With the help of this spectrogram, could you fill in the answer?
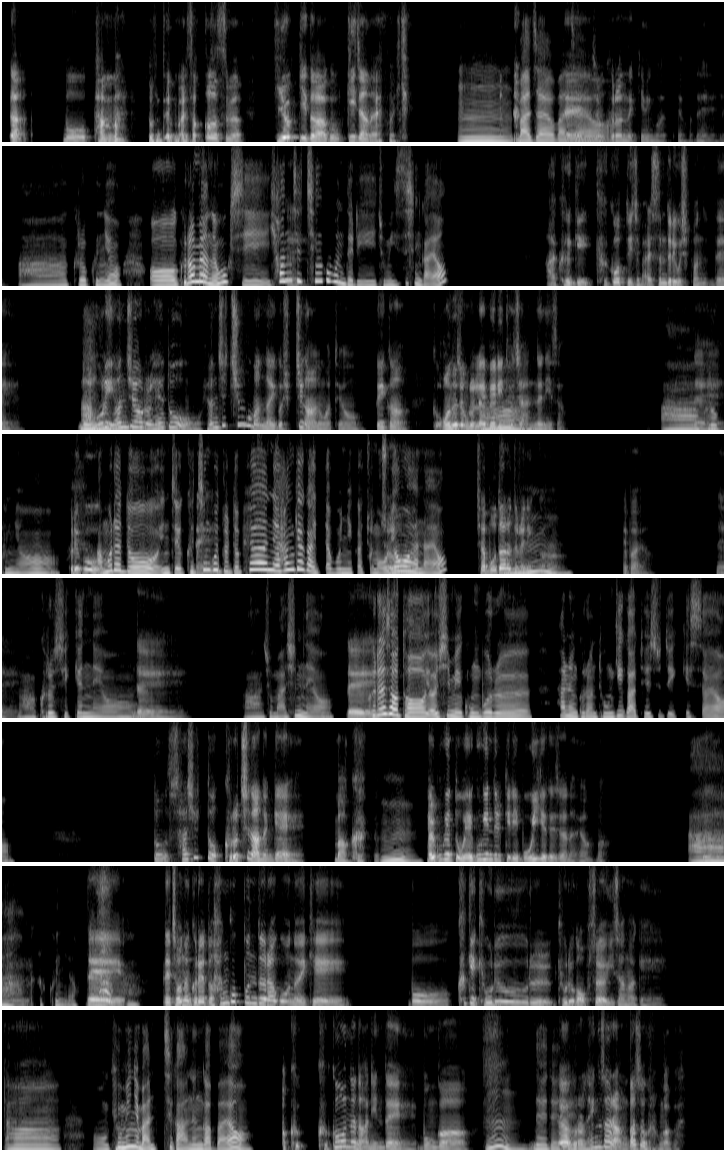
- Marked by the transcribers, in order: laughing while speaking: "반말, 존댓말"; laughing while speaking: "이게"; laugh; laughing while speaking: "그"; laughing while speaking: "그렇군요"; laugh; teeth sucking; laughing while speaking: "그런가 봐요"
- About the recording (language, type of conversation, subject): Korean, podcast, 언어가 당신에게 어떤 의미인가요?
